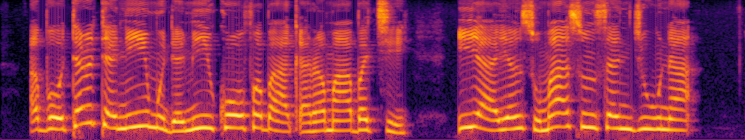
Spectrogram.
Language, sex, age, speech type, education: Hausa, female, 30-45, read, tertiary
